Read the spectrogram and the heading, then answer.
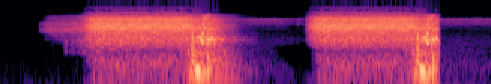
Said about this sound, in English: That was a door.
